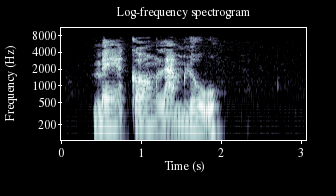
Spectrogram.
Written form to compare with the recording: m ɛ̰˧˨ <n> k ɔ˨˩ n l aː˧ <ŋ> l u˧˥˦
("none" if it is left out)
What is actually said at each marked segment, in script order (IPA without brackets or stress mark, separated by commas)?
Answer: none, m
